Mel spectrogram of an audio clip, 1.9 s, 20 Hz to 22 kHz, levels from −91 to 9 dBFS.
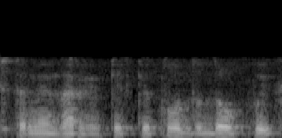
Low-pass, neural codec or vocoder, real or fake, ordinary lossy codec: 7.2 kHz; none; real; AAC, 16 kbps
